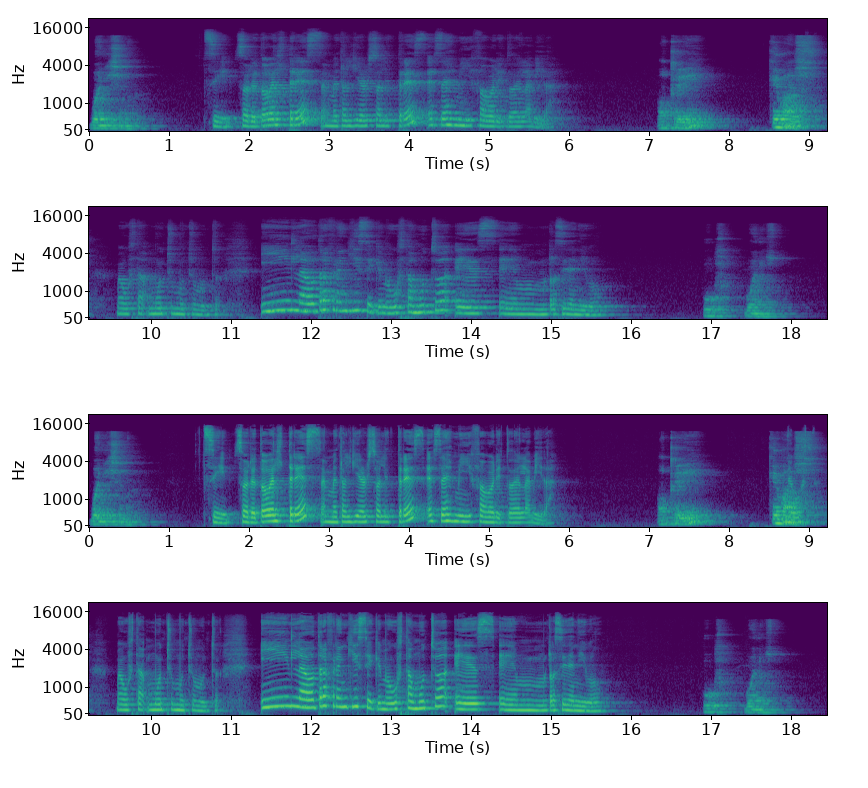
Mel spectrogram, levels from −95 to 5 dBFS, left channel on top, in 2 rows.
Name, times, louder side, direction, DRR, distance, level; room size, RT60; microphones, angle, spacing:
voice 1, 0.0-0.6 7.1-7.6 8.5-9.0 16.9-17.1 17.4-17.8, equal, 35° right, -4 dB, 1.6 m, -29 dB
voice 2, 1.5-5.8 8.7-8.9 9.6-10.7 11.0-15.6, right 6 dB, 85° right, 13 dB, 0.4 m, -25 dB
9.0 x 3.1 x 3.5 m, 0.97 s
head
